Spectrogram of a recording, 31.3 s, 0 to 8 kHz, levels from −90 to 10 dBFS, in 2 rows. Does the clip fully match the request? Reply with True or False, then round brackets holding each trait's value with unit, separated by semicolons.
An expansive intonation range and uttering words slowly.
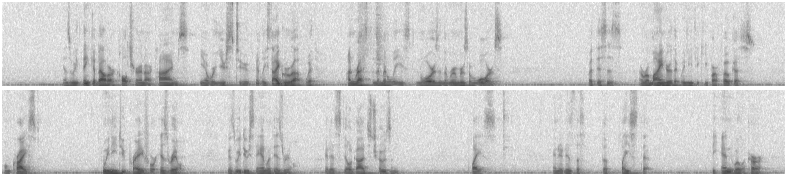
False (7.0 semitones; 145 wpm)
